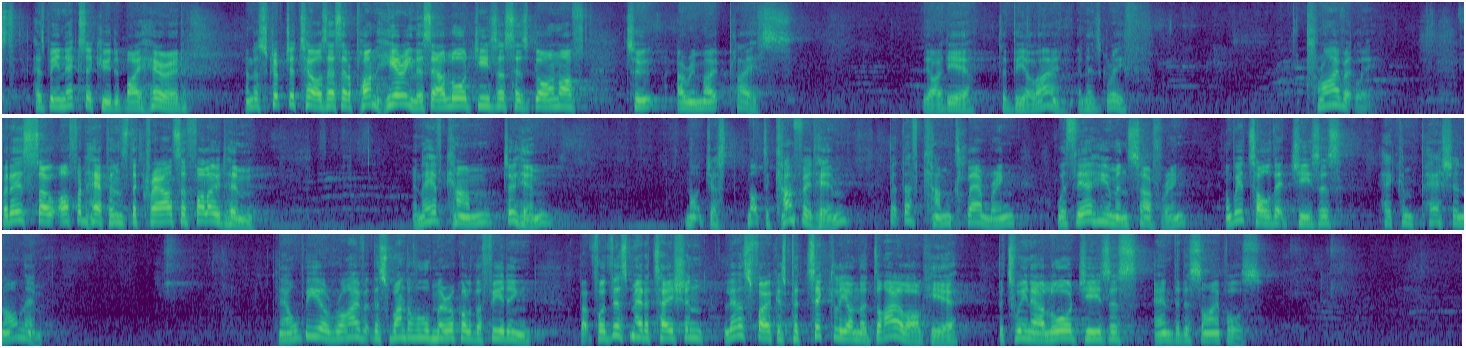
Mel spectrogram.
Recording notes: delivered to the opening worship service of the LCANZ Convention of General Synod on Thursday February 9, 2023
